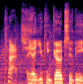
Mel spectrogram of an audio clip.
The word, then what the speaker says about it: Koch: There's also some holdouts still, one or two for Koch Media. And, Got it. If you're still frustrated, we're pronouncing Koch wrong. Catch.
